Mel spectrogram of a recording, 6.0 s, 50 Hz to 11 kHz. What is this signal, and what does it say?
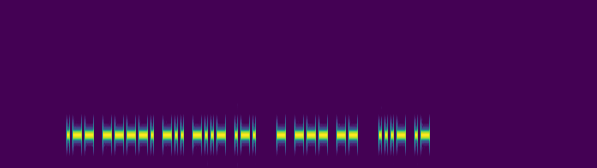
Morse code, heard as a keyed tone, about 40 wpm, 700 Hz. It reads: W9DXR TOM VA
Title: K1USN SST QSO Practice - 40wpm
